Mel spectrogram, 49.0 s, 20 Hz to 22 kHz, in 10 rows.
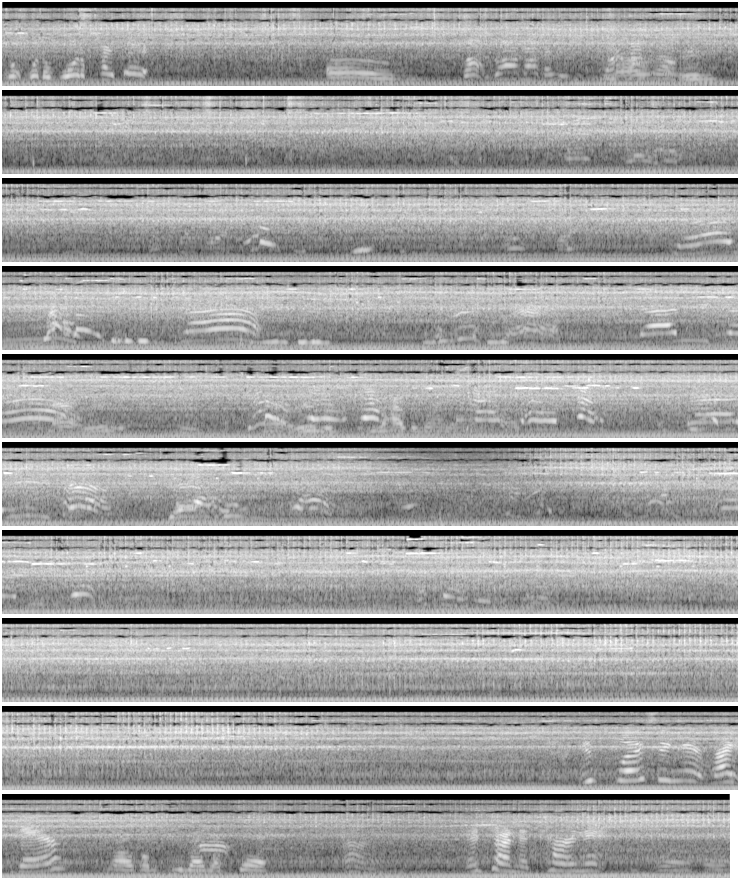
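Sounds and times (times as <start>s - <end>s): small engine droning: 0.0s - 49.0s
voices: 0.0s - 49.0s.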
